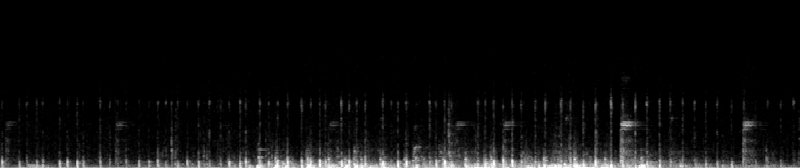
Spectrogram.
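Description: Film soundtrack music: a rapid run of dry clicking, tapping percussion that thickens and grows louder in the middle, over a steady low hum.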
